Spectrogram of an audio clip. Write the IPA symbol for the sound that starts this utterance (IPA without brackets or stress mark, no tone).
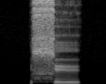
ɬ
